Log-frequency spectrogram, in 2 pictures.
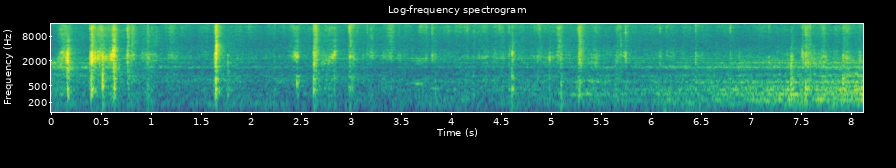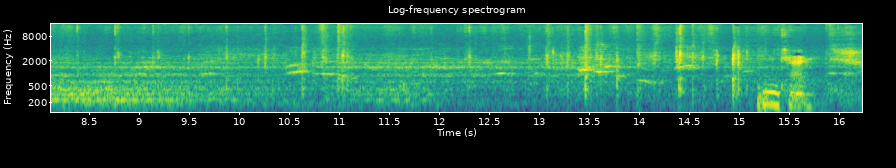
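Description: A tarot deck being shuffled by hand: soft card-on-card clicks and slides, with a longer stretch of rustling shuffle in the middle.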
